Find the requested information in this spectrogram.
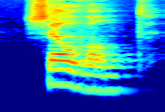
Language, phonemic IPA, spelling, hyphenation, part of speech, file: Dutch, /ˈsɛl.ʋɑnt/, celwand, cel‧wand, noun, Nl-celwand.ogg
- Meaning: cell wall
